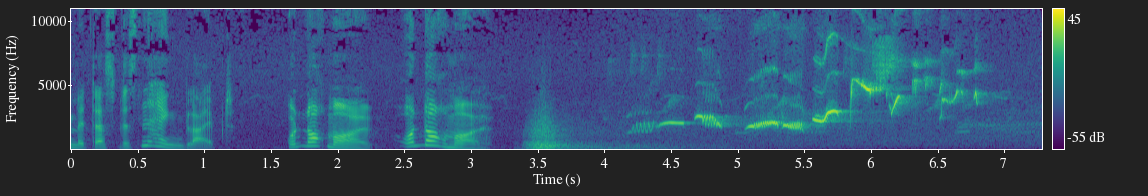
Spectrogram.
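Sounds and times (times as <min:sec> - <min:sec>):
speech: 0:00.0 - 0:03.5
low thump: 0:03.4 - 0:04.7
Eurasian blackbird singing a fluty whistled phrase: 0:04.2 - 0:07.0.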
